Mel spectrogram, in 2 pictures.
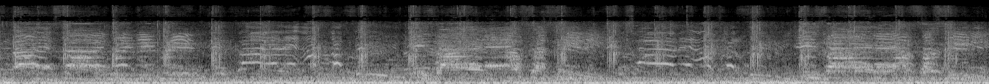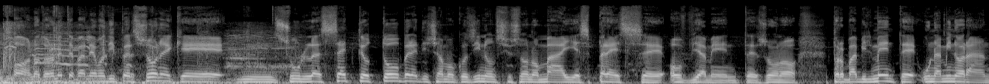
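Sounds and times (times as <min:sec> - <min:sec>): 
protesters chanting at a demonstration: 0:00.0 - 0:13.7
speech: 0:10.6 - 0:19.7.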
